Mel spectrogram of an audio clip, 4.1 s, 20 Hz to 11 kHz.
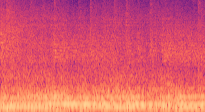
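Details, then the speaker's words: Nissan Skyline GTR R33 forged RB engine built for 800 hp, first start after rebuild from damaged bearings, running-in on 100-octane map with limited revs: deep, choppy, loping idle typical of aggressive cams, steady, no knocks or misfires. "The car is already purged and ready, and the electronic is the same as before, so it's simpler. The idle is very angry."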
